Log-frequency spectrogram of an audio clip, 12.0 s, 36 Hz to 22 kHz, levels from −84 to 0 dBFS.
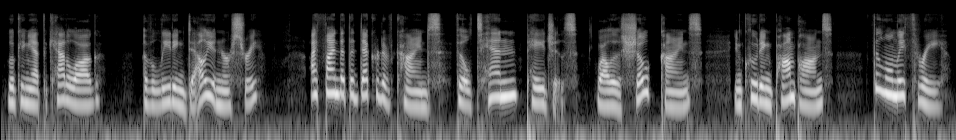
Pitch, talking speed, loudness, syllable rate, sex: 215 Hz, 135 wpm, -18 LUFS, 5.0 syllables/s, female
